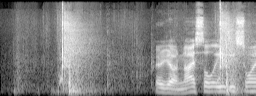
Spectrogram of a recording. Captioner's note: golf ball thwacks; golf ball thwacks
